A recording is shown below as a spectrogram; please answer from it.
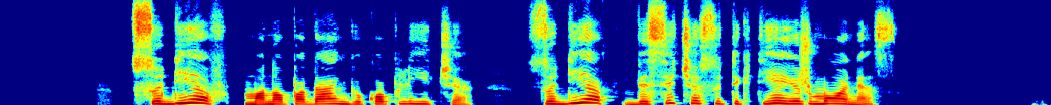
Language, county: Lithuanian, Šiauliai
